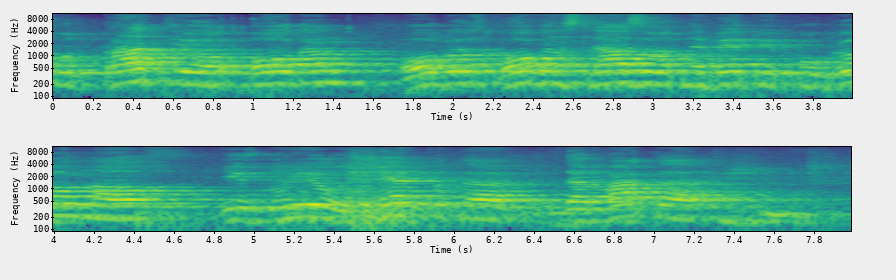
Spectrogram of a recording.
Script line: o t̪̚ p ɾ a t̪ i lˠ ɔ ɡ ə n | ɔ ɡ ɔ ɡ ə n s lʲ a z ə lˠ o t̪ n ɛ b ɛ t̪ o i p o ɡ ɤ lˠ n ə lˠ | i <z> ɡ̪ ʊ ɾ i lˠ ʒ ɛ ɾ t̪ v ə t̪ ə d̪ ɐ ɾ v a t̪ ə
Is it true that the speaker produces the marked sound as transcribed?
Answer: yes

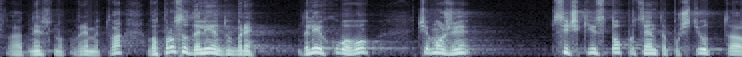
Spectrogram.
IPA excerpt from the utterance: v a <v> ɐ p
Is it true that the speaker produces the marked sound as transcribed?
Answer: yes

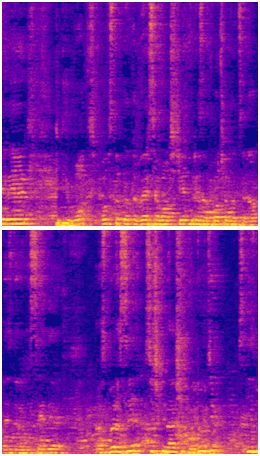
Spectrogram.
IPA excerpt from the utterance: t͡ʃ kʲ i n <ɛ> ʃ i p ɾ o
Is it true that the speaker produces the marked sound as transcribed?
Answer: no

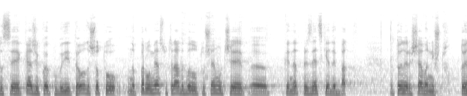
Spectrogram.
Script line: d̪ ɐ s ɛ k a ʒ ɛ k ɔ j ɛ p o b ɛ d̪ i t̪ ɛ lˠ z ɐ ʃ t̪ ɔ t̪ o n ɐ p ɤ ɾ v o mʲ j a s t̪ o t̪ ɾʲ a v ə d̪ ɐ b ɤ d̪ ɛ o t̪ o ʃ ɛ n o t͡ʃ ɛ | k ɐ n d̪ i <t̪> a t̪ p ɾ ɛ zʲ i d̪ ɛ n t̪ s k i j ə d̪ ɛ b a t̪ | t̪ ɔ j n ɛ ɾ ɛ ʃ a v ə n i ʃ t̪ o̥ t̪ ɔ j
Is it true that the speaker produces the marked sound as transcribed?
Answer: no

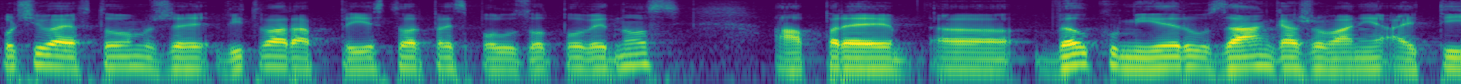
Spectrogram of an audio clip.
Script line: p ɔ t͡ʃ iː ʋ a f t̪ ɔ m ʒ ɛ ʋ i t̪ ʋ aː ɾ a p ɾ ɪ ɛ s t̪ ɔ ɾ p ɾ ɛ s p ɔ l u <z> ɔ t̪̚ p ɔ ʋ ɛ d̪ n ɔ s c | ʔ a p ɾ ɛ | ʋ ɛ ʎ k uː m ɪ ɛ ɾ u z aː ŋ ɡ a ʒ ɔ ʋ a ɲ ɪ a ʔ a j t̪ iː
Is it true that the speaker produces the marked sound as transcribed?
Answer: yes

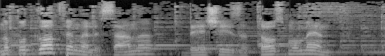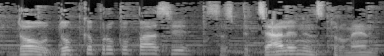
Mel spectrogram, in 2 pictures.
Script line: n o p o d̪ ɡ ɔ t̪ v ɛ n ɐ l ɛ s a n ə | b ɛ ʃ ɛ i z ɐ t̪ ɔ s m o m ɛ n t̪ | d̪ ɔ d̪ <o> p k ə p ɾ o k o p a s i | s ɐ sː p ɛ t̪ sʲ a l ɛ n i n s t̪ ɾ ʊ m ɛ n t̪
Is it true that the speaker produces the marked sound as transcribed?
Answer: no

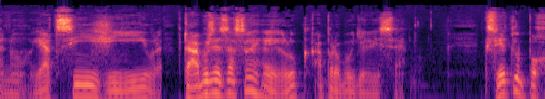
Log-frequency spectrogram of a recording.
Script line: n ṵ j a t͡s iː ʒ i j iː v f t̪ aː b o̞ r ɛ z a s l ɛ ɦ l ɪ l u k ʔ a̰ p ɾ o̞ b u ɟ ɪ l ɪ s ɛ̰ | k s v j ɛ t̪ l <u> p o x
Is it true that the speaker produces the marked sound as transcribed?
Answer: yes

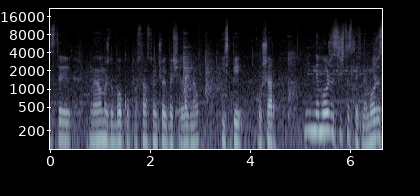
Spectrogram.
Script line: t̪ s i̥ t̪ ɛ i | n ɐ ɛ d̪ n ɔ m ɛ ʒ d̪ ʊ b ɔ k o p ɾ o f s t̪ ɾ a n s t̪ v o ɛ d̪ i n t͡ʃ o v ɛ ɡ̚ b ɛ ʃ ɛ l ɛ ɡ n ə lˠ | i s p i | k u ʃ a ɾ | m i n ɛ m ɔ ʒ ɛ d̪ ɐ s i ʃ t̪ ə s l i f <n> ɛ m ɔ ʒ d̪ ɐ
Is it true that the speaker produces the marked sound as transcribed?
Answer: yes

